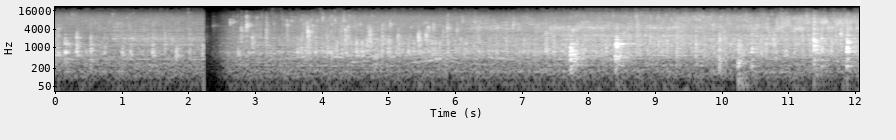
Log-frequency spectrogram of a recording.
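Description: Prawn cutlets fry in hot oil in a kadai over medium heat, giving a steady, close sizzle and crackle with scattered pops that runs unbroken except for one brief dropout.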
